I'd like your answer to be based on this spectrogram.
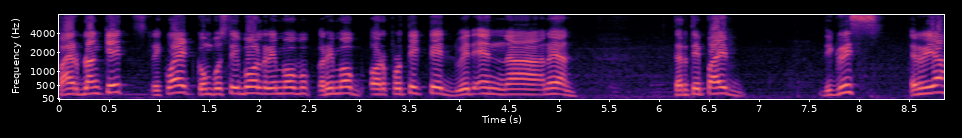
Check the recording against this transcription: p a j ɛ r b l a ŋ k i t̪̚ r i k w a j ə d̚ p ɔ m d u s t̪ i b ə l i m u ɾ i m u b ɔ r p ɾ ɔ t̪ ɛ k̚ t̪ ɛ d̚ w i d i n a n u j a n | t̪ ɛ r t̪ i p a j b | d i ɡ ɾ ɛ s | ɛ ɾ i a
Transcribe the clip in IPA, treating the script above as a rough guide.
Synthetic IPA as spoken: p a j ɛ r b l a ŋ k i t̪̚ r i k w a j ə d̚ k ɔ m b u s t̪ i b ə l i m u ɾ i m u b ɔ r p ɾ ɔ t̪ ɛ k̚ t̪ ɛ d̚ w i d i n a n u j a n | t̪ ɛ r t̪ i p a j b | d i ɡ ɾ i s | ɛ ɾ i a

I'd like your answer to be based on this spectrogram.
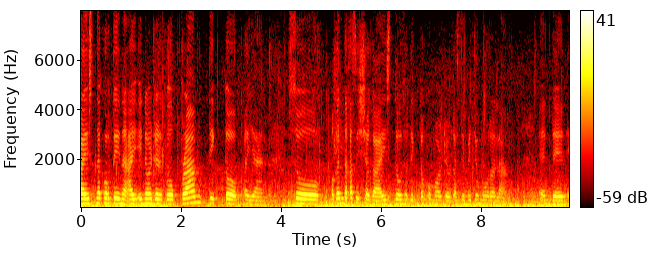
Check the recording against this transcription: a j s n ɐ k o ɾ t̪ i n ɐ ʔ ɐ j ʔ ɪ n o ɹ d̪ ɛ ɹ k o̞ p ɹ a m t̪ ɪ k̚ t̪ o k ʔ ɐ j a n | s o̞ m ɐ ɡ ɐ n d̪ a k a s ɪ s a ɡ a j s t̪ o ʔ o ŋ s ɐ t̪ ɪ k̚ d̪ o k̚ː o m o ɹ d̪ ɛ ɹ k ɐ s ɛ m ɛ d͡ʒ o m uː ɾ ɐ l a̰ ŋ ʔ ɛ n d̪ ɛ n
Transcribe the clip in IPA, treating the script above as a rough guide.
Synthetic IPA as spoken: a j s n ɐ k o ɾ t̪ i n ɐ ʔ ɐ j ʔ ɪ n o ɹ d̪ ɛ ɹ k o̞ p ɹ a m t̪ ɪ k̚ t̪ o k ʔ ɐ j a n | s o̞ m ɐ ɡ ɐ n d̪ a k ɐ s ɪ ʃ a ɡ a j s d̪ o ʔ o n s ɐ t̪ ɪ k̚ t̪ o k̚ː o m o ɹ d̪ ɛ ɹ k ɐ s ɛ m ɛ d͡ʒ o m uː ɾ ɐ l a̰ ŋ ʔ ɛ n d̪ ɛ n

